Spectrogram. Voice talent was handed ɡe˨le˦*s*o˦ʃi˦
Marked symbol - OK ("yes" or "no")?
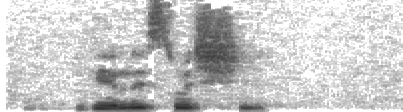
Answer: yes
